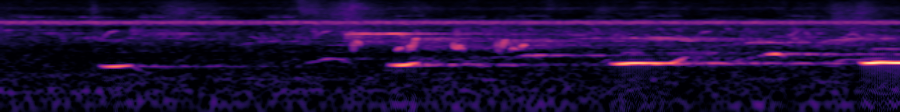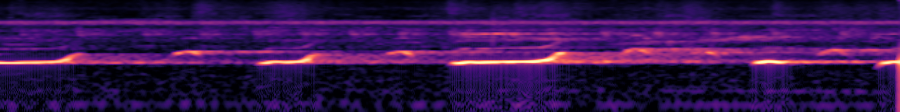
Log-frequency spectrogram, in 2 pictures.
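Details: Pileated gibbons, also called Crowned or Capped Gibbons, singing in Khao Yai National Park, Thailand: a series of low-high notes, each a short note sliding upward, repeated about once a second and growing louder, over a steady high insect whine.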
